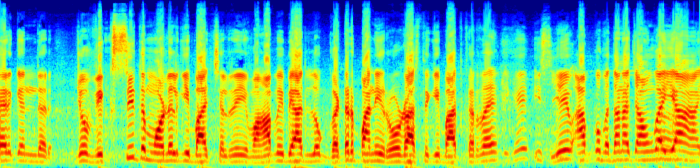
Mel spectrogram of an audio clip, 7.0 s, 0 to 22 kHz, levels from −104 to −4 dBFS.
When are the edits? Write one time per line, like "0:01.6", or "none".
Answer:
0:05.3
